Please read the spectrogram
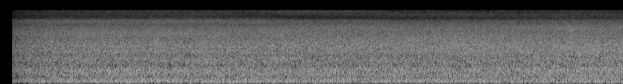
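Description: Steady, loud rush of floodwater pouring over a concrete dam spillway swollen by typhoon rains. It cuts in abruptly right at the start.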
